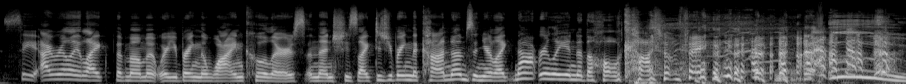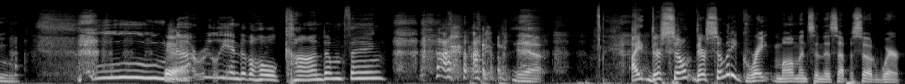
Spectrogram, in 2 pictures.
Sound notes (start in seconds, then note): 6.2 Megan, Charlie laughing; 13.0 laughing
